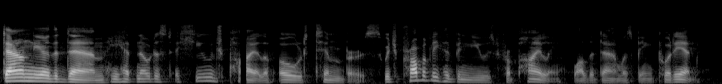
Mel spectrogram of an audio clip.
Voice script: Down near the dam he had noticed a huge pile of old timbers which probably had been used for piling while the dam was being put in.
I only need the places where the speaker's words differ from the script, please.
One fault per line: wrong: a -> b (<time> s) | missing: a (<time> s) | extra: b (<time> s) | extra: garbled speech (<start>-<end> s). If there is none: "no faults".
no faults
